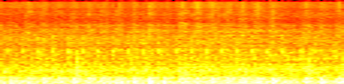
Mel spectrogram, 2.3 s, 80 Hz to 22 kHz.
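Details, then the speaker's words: Honda Titan 150 motorcycle after replacing the worn cam chain tensioner: steady even single-cylinder idle thump, the loud engine noise almost 100% gone. "Vou funcionar ela aqui agora pra nós ver como é que ficou o barulho da bicha. Aí, ó, diminuiu quase que 100% do barulho. Zero."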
